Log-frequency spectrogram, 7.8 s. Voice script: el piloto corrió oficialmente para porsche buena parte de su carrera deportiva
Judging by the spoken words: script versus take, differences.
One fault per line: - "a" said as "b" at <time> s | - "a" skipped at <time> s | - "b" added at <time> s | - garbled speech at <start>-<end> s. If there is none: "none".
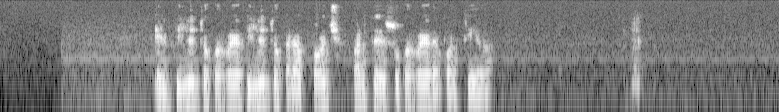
- "oficialmente" said as "piloto" at 2.4 s
- "buena" skipped at 3.4 s
- "carrera" said as "corrió" at 4.0 s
